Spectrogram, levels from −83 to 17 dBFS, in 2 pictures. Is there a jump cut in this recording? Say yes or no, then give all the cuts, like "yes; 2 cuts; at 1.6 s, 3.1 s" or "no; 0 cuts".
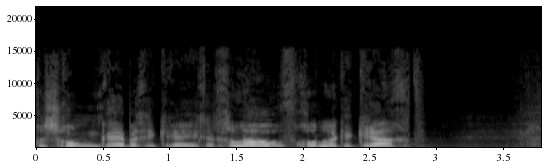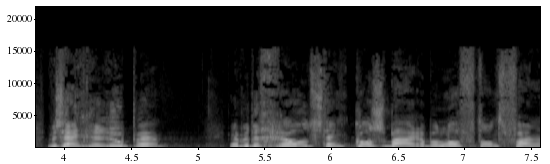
no; 0 cuts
